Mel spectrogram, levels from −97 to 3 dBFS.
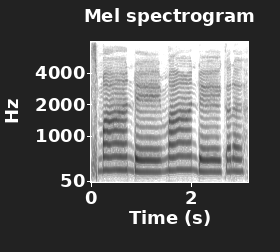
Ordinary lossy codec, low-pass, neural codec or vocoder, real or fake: none; none; codec, 16 kHz, 16 kbps, FreqCodec, larger model; fake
